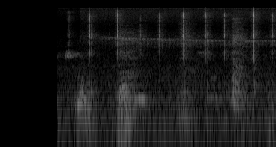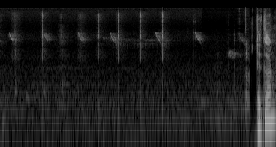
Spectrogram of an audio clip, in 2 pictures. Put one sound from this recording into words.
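A watch's hands click quickly as a button is pressed repeatedly.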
